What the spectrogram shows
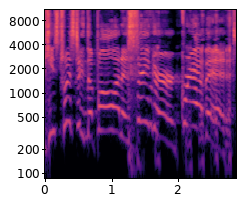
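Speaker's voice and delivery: very high, stretched-out screaming. Retelling a Simpsons scene where Krusty bets against the Globetrotters: imitating Krusty screaming. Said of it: "he's just screaming at the T V".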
